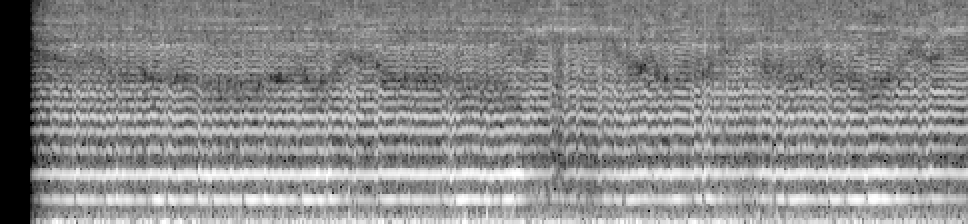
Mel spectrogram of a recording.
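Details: Mosquito wingbeat buzz: a steady, high, nasal whine with a rich stack of overtones, holding nearly level pitch with slight wavering and gentle swells in loudness throughout.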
